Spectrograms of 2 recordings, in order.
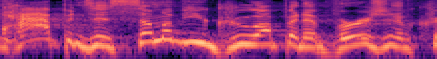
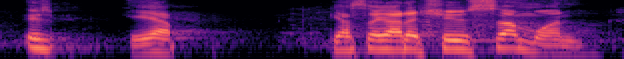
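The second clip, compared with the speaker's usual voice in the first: dull, low, flat deadpan monotone; 6 semitones lower, 5 dB quieter than usual. Telling a listener how they did not answer a proposal: mock monotone answer. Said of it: "you weren't answering yes in monotone".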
